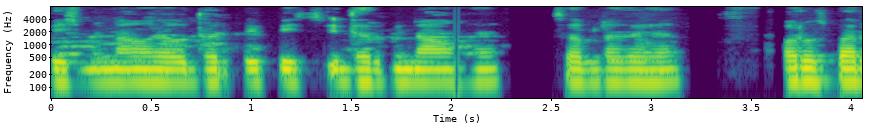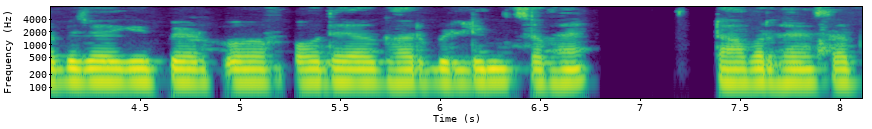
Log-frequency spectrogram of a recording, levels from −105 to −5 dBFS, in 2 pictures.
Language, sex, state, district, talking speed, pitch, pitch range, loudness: Hindi, male, Uttar Pradesh, Ghazipur, 190 wpm, 130 Hz, 130-135 Hz, -16 LUFS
